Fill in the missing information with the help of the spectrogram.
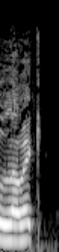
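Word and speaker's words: Loïc: Hello, Loic.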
